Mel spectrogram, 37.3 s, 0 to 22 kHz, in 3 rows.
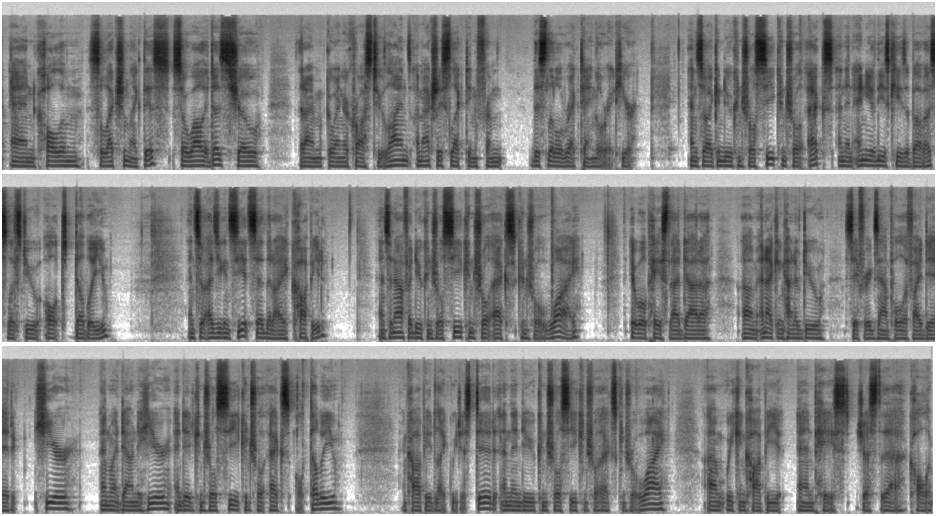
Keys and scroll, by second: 8.8 ctrl+b, 13.5 ctrl+w, 14.8 ctrl+g, 15.3 ctrl+p, 15.6 ctrl+n, 15.8 ctrl+n, 15.9 ctrl+n, 16.1 ctrl+n, 16.4 ctrl+n, 16.7 ctrl+f, 19.8 ctrl+y, 23.0 ctrl+/, 23.5 ctrl+p, 23.6 ctrl+p, 23.8 ctrl+p, 24.1 ctrl+p, 24.4 ctrl+p, 24.5 ctrl+p, 24.8 ctrl+space, 25.0-25.4 ctrl+f, 25.5 ctrl+n, 25.7 ctrl+b, 25.9-26.3 ctrl+b, 28.9 ctrl+w, 29.9 ctrl+g, 30.0 ctrl+n, 30.2 ctrl+n, 30.4 ctrl+n, 30.6 ctrl+f, 30.8 ctrl+n, 33.4 ctrl+y, 36.9-37.2 ctrl+p.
